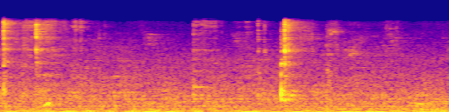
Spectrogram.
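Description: Metal kitchen utensils clinking and knocking a few times, the loudest knock nearly three seconds in, over a faint steady hum.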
